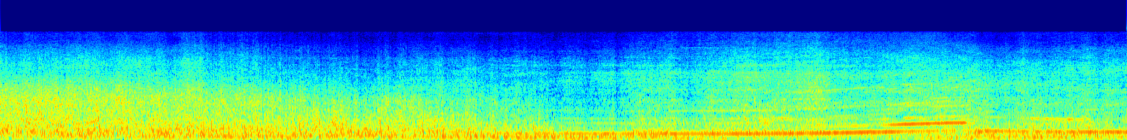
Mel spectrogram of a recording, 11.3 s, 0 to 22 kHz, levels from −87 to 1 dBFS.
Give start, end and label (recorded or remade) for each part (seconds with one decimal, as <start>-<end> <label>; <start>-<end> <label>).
0.0-0.7 recorded; 0.7-1.8 remade; 1.8-4.1 recorded; 4.1-4.9 remade; 4.9-8.7 recorded; 8.7-10.4 remade; 10.4-11.3 recorded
